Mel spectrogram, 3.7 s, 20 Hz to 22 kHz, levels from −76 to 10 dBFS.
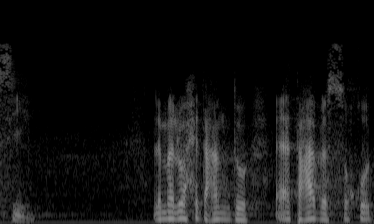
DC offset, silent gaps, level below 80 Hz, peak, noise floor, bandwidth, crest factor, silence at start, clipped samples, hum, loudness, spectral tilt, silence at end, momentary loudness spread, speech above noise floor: under 0.1%; none; -60 dBFS; -10 dBFS; -60 dBFS; 10 kHz; 26 dB; 0 s; under 0.1%; none; -33 LUFS; -5.5 dB/octave; 0 s; 11 LU; 27 dB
